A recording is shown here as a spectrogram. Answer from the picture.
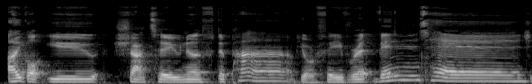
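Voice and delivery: slow, posh voice with Bristol showing through; posh put-on over Bristol accent. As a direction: put on airs but let the Bristol slip. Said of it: "you still hear his Bristol accent".

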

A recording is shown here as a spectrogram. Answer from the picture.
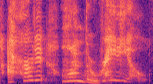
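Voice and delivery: whispered in disbelief; awed whisper. Real, not acted. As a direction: breathe it like a secret. Awed about hearing radio.

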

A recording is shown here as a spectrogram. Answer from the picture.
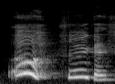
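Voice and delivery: talking through a yawn; high stretched yawn voice. Real, not acted. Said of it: "just yawning".

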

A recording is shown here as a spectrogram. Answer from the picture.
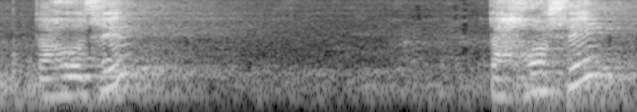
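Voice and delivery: put-on high, loud calling children; kids at the door. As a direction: call out eagerly at the door. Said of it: "empezaron a llegar los muchachitos".

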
